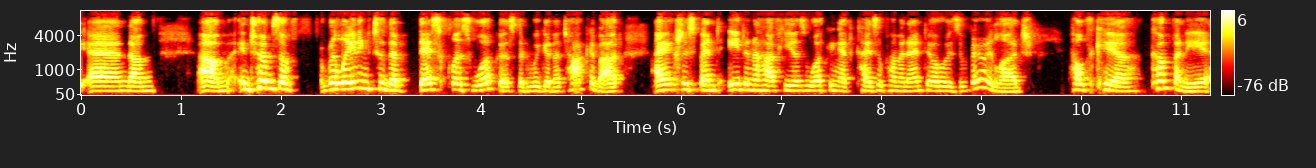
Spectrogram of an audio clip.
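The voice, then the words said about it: Austrian accent. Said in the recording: “just a couple of points to explain my accent in case you're wondering. I'm from Austria originally.”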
